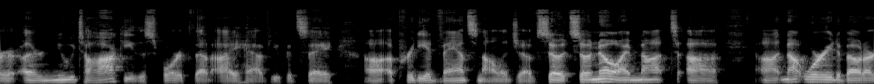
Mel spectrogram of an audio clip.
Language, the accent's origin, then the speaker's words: English; Duluth, Minnesota, United States; So I grew up in Duluth, Minnesota. My dad was also from Duluth, Minnesota.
